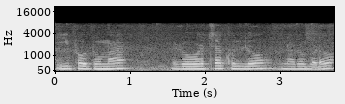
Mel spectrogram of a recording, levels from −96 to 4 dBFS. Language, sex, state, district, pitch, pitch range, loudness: Rajasthani, male, Rajasthan, Nagaur, 155 Hz, 150-165 Hz, -14 LUFS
